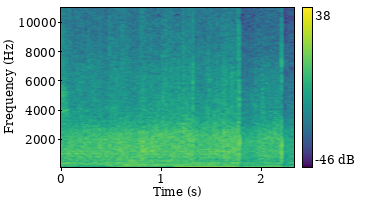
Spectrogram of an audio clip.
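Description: An audience claps together for God in a steady, dense wash of applause that fills the whole moment, with a sustained low musical tone humming faintly underneath.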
